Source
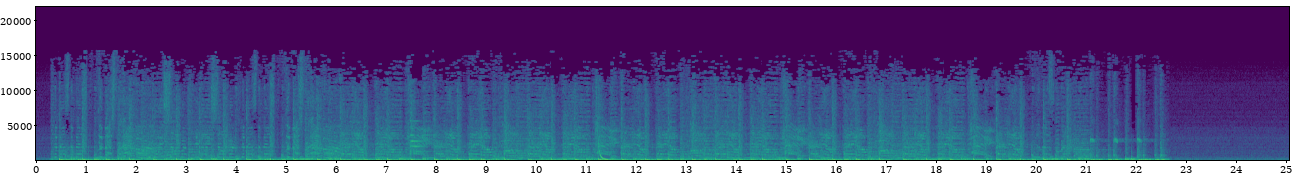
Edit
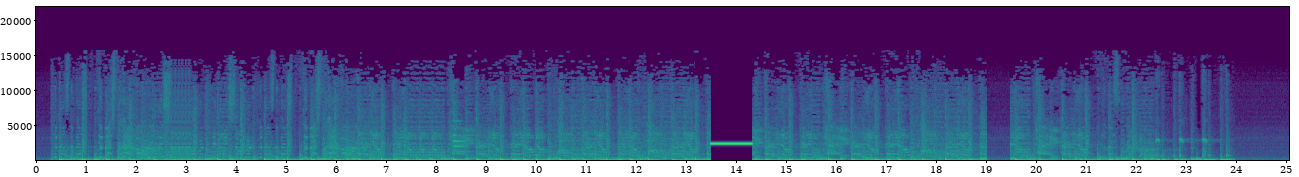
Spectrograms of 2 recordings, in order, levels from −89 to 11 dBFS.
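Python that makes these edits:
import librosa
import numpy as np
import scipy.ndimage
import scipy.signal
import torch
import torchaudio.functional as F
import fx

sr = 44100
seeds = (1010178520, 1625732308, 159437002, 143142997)

y = fx.edit(x, sr, fx.stutter(start_s=2.7, slice_s=0.07, count=6),
    fx.repeat(start_s=7.06, length_s=0.25, count=3),
    fx.bleep(start_s=10.61, length_s=0.84, hz=2420.0, db=-11.5),
    fx.move(start_s=12.64, length_s=2.03, to_s=9.14),
    fx.insert_room_tone(at_s=18.17, length_s=0.46), tone=tone)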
